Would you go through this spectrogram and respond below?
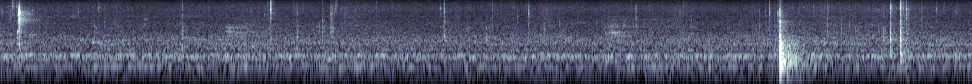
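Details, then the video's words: Honey bees from a nuisance hive in a renovated old house in Donna, Texas: a steady, low, even drone of many bees, broken by one loud knock and a few small taps. "Honey Bee hive removal"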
